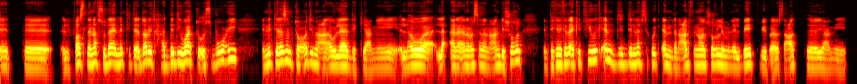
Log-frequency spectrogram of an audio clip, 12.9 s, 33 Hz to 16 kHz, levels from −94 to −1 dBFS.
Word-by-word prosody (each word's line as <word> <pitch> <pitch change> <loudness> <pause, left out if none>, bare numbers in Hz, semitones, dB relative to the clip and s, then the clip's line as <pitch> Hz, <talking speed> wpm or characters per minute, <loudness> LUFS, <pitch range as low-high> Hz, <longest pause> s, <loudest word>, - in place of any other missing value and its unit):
آآ - - -3 0.2
ت - - -9 0.6
الفصل 150 0 0
نفْسه 165 -2 -2
ده 160 +2 +4
إن 150 0 +1
أنتِ 155 0 -6
تقدري 170 +4 +4
تحددي 160 +3 -2
وقت 175 +2 +4
أسبوعي، 185 +9 +1 0.4
إن 135 - -4
أنتِ 160 +1 +1
لازم 180 +2 +4
تقعدي 170 -1 -1
مع 145 -3 -3
أولادِك، 130 -3 +1
يعني 115 +3 -7
اللي 120 +2 -5
هو 140 0 +7
لأ - - -1
أنا 125 -1 -1
أنا 130 - -1
مثلًا 135 -4 -5
عندي 135 0 -3
شغل، 180 +7 0 0.3
أنتِ 120 - -8
كده، 150 +3 +1
كده، 160 +2 +2
أكيد 145 +5 -1
في 185 +1 +4
weekend 205 - +2 0.2
تدّي 155 +1 -3
لنفْسك 155 0 -5
weekend، 145 -5 -3
أنا 110 -2 -6
عارف 140 +1 -4
إن 140 - -3
هو 140 - +1
الشغل 140 +1 0
من 125 -2 -7
البيت 140 +5 -1
بيبقى 120 -3 -3
ساعات 110 +7 -6
يعني 110 -4 -5
140 Hz, 210 wpm, -23 LUFS, 125-160 Hz, 0.6 s, هو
